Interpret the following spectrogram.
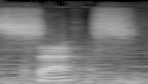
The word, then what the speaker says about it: sex: in Latin and when she said sex, which is how you say six in Latin, I laughed and she got really mad at me.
